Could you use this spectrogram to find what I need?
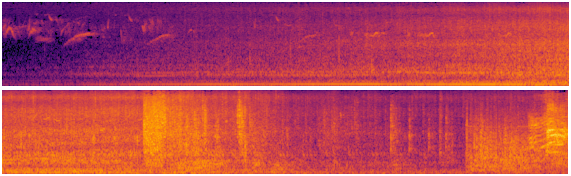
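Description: A radio-drama effect of a new car plunging into a gorge: a low engine rumble swells into a sustained roaring wash, broken later by a couple of harsh, crashing bursts before it settles to a rumbling hiss.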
